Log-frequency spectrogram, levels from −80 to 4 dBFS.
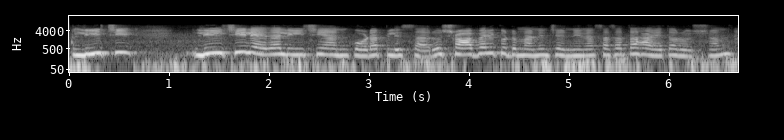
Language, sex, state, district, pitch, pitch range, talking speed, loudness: Telugu, female, Andhra Pradesh, Anantapur, 265 Hz, 250-295 Hz, 115 wpm, -16 LUFS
